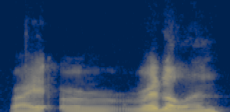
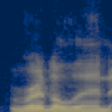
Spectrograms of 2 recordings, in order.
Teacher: This story's MacGuffin is a plaque medicine called Ritalin, accent on the second syllable · Shown in: first take · In real life, Ritalin accent on the first syllable is a commercial name for the psychiatric drug methylphenidate, used to treat attention deficit hyperactivity disorder.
